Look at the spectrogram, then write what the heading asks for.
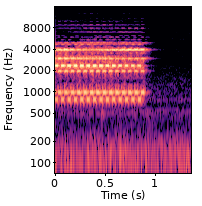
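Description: A telephone rings with an incoming call: a bright, trilling electronic bell heard close and clear, then cutting off abruptly as it stops, with a quiet room afterward.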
